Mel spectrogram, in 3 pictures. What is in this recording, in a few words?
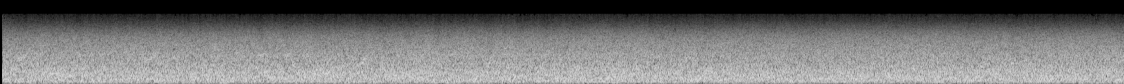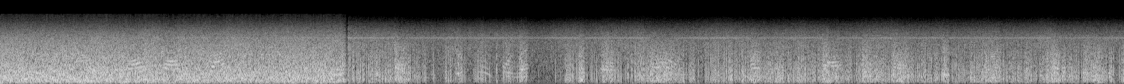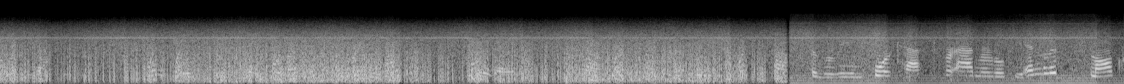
WX Channel 2; CCP vs DT400W vs CCSW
